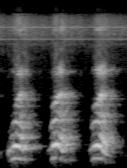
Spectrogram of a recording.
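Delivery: "Ruh" repeated with a strong r; r blend sound. Shown as a demonstration. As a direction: drill the r sound. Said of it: "the ones that say".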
